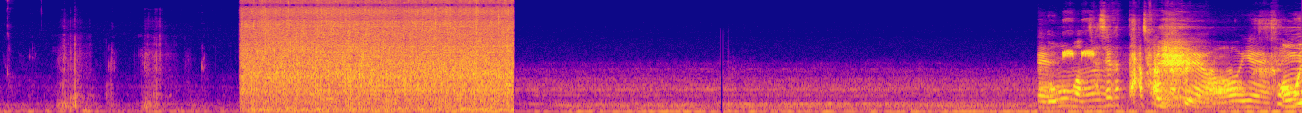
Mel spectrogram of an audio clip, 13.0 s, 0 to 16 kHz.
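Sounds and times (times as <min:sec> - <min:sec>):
crunching bites of food: 0:00.0 - 0:02.2
loud steady hiss: 0:02.4 - 0:05.2.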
